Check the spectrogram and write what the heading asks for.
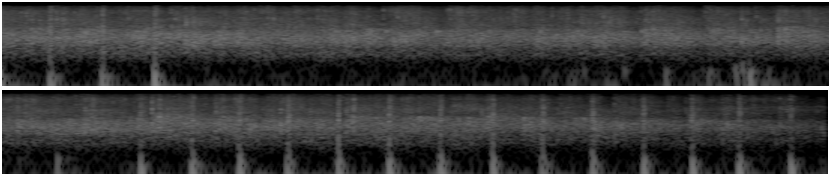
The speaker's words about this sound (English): I think a round of applause for these wonderful people is in order.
